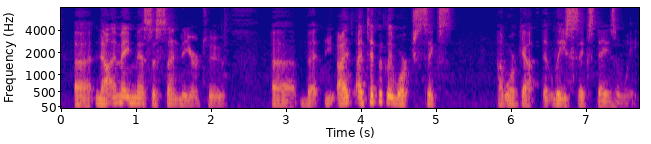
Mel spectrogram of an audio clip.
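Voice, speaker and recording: A man talks in a medium-pitched voice, his intonation lively throughout. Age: 60s. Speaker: business founder. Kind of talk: interview. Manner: energetic.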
